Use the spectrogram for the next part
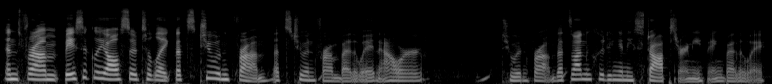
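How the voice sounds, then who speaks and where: Over a dry recording, a young Texan woman with a light accent chats casually with her livestream viewers in a fairly low, creaky, expressive voice. She talks briskly and rambles, filling gaps with lots of "like."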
